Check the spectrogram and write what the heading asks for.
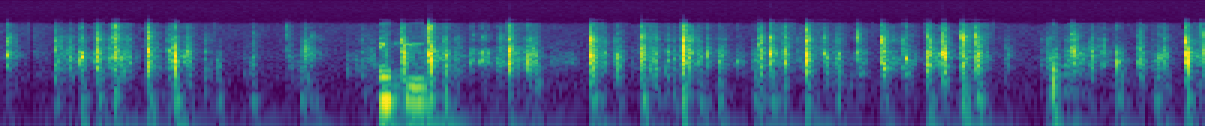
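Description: Typing on a computer keyboard: a run of rapid, irregular key clicks picked up by a webinar participant's microphone.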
